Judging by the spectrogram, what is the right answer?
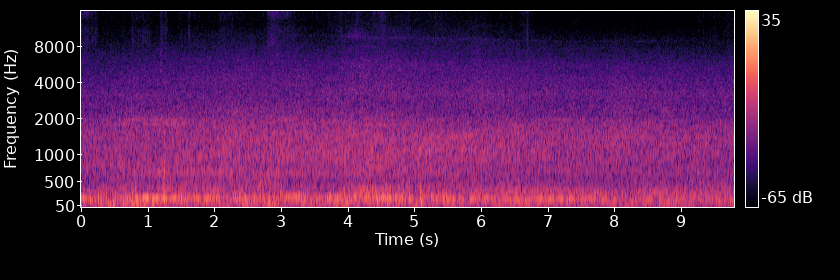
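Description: Road traffic: a steady low engine hum under the rush of passing vehicles, swelling slightly around the middle.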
